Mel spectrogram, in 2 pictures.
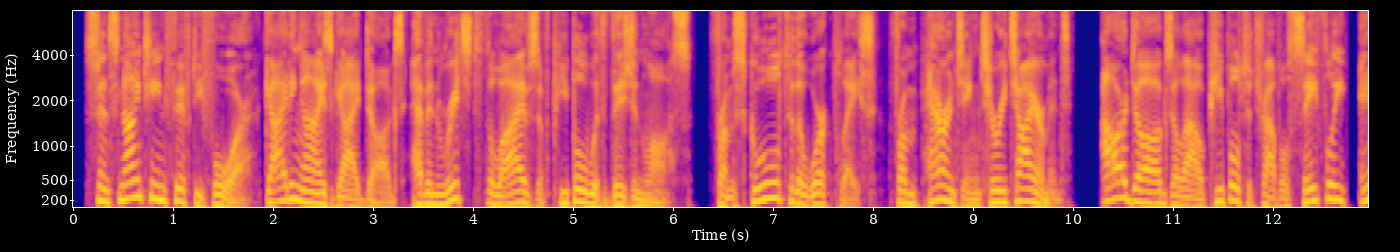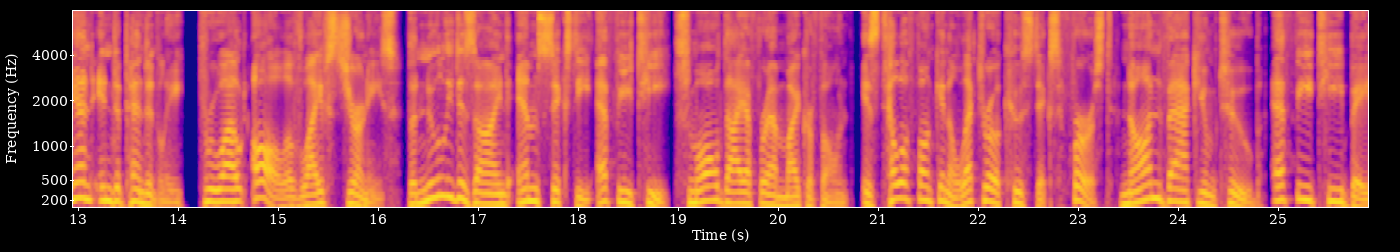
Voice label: phone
